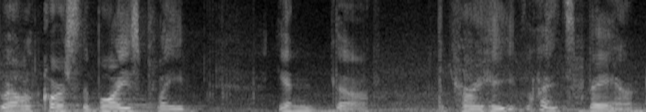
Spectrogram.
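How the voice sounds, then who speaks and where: Medium in pitch, a woman talks at a fairly slow pace. Noticeable background noise and audible room echo surround her voice. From US Midwest, Indiana. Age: 80s+. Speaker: grandmother interviewee. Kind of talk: casual chat. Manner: halting.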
